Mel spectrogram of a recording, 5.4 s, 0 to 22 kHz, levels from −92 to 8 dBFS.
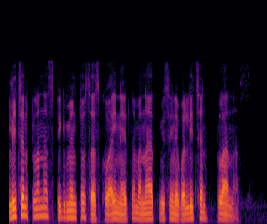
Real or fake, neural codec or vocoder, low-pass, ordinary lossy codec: real; none; 7.2 kHz; Opus, 24 kbps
